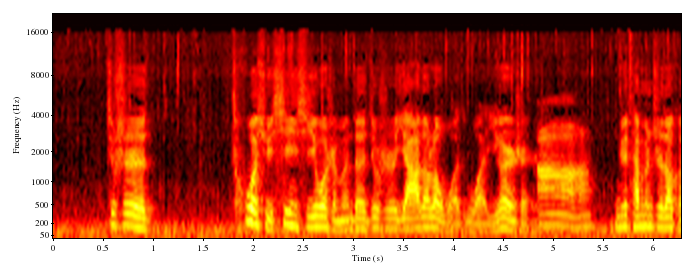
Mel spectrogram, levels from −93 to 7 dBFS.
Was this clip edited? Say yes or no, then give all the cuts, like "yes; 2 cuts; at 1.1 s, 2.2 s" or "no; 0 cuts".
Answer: no; 0 cuts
